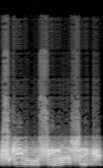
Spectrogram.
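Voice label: Serbian player killed ally mood med; speech; War Thunder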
